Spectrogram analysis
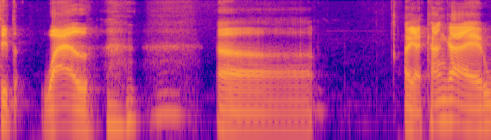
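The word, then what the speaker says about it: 考える: Uh Oh yeah, kangaeru wanted to mention the accent accented on the e technically. I think we might have seen it there's the variant also with the accent on the ah. It depends if you consider ah eh a diphthong or not.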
